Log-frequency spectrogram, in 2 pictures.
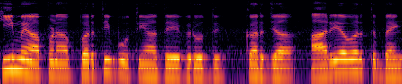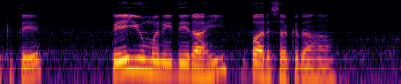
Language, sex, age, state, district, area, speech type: Punjabi, male, 18-30, Punjab, Mansa, urban, read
